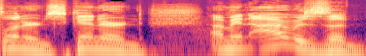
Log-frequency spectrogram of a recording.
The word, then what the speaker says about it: Lynyrd Skynyrd: you know the B the band you know pronounced Leonard skinnard I mean I was a little kid when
